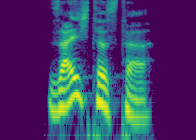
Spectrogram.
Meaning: inflection of seicht: 1. strong/mixed nominative masculine singular superlative degree 2. strong genitive/dative feminine singular superlative degree 3. strong genitive plural superlative degree
- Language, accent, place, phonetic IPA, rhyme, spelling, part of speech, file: German, Germany, Berlin, [ˈzaɪ̯çtəstɐ], -aɪ̯çtəstɐ, seichtester, adjective, De-seichtester.ogg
